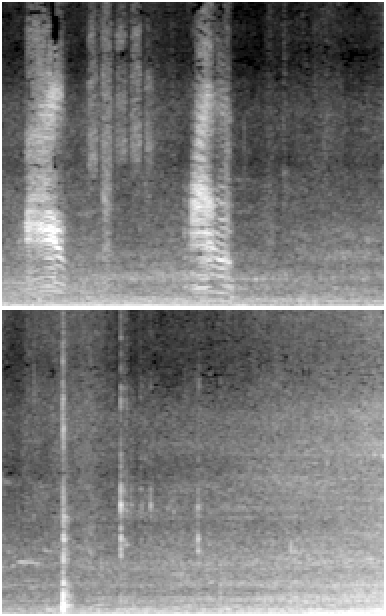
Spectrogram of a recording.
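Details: Hungry stray white cat meowing loudly at a person's feet on the street; two quavering meows in the first seconds, then a sharp click and rising low rumble of traffic.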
